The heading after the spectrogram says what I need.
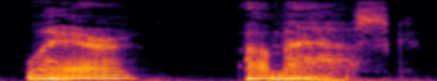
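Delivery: flat, level, unenthusiastic throwaway delivery. Quoting a man's last words before walking away, imitating a flat, unenthusiastic delivery. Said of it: "he said it with about that much emphasis and enthusiasm".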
